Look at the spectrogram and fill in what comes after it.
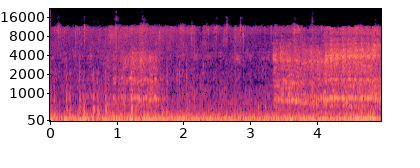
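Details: Several goat kids suckling from a collective bottle feeder, bleating in overlapping wavering cries that swell after a quieter stretch, over constant low-frequency background noise.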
